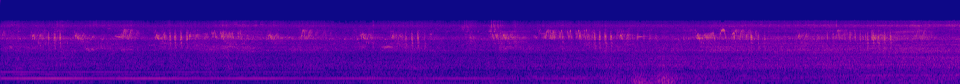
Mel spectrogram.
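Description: Birds chirping in short, repeated bursts over a steady low hum. The hum fades about nine seconds in, and a brief low rumble follows about a second later.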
